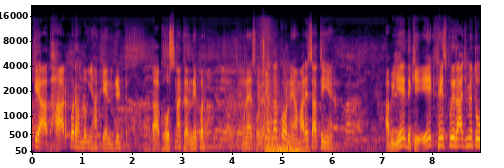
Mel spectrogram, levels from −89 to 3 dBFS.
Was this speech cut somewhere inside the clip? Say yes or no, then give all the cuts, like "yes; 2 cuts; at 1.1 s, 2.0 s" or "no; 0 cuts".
yes; 1 cut; at 4.5 s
